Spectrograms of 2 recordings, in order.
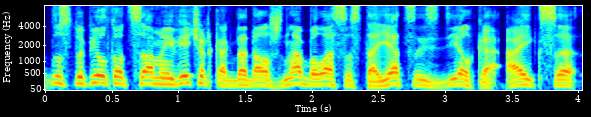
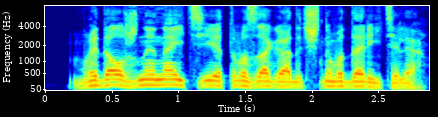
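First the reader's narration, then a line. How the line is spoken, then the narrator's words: Plain. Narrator (Russian): сказал Кириус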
